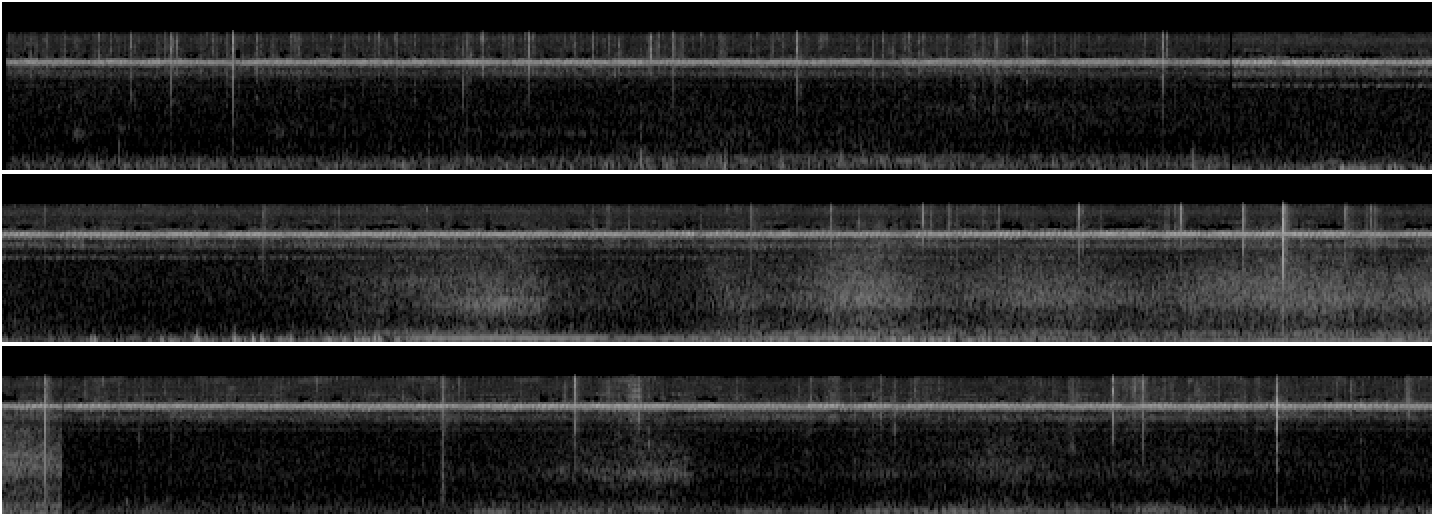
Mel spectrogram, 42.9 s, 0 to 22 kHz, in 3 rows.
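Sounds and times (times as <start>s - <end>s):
cricket trilling: 0.1s - 42.9s
low rumbling noise: 16.2s - 29.2s.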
